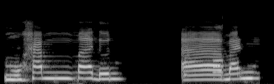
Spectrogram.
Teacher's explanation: jadi agak lebih panjang ya karena dia termasuk ke dalam gunnah yang paling sempurna, ya yang paling panjang kadar gunnahnya dibanding yang lain ya.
